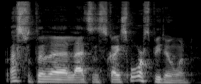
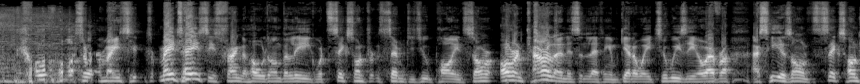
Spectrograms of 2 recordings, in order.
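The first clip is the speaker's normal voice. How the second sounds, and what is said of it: Shouting, very loud delivery. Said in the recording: “Why are you shouting? ... You're roaring into the microphone, man.”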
